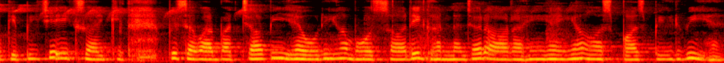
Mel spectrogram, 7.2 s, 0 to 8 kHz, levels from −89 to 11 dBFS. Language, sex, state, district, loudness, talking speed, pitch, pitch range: Hindi, female, Uttarakhand, Tehri Garhwal, -27 LUFS, 200 wpm, 200 Hz, 190-225 Hz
